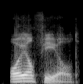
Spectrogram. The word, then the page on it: oilfield: American English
